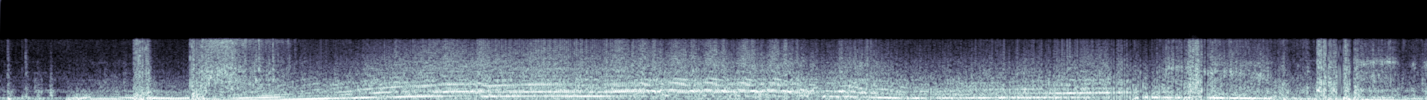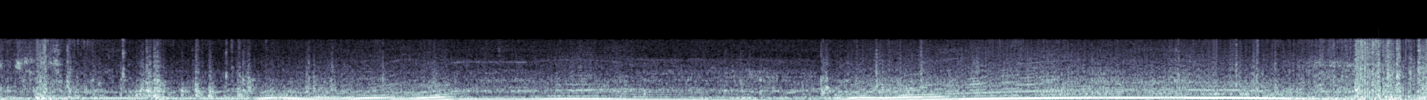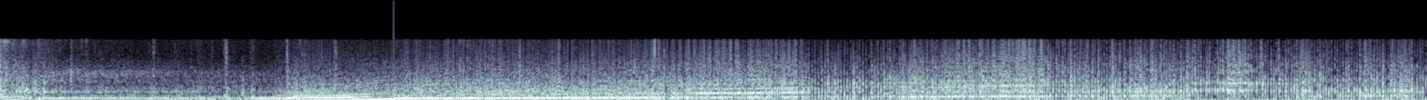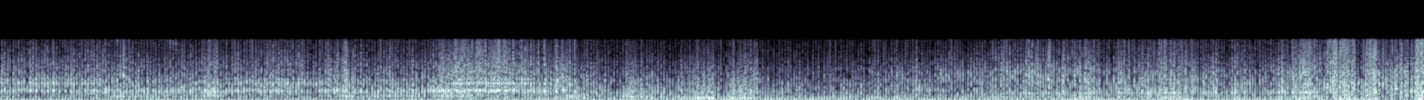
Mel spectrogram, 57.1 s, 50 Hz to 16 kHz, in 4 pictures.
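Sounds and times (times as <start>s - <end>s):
car engine accelerating: 0.0s - 57.0s.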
